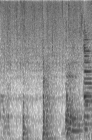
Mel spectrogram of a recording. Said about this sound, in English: I'm still stirring.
